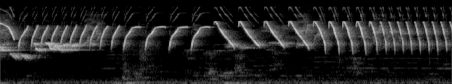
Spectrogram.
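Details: Canary (kenari) lure song used to provoke out-of-condition canaries into responding: rapid trills of steeply falling whistled sweeps, changing through several trill phrases and speeding into dense rolling sweeps toward the end.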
